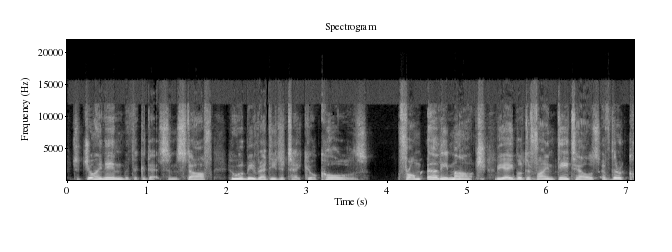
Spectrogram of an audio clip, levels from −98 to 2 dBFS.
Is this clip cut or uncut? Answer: cut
